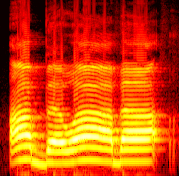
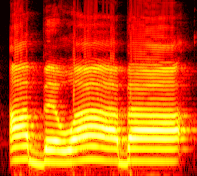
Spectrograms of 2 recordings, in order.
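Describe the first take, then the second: First: The word ends with a long a vowel. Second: The word ends with a long a vowel.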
